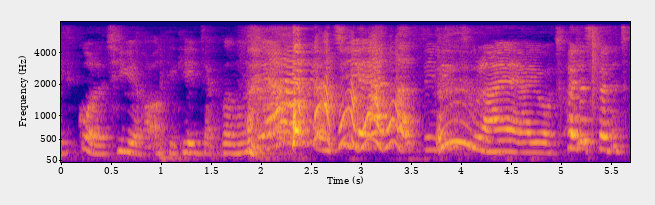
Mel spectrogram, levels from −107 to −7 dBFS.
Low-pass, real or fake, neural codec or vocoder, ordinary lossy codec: 7.2 kHz; real; none; none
